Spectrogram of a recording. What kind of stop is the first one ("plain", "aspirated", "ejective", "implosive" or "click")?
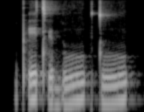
ejective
